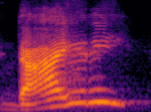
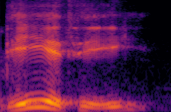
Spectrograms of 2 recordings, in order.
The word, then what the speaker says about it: deity: Now, you might hear the word deity and if if you got an accent, you might pronounce it diety. But diety, but what makes it, it's not funny, but I get it because if you look at the word deity, right, I can see if you just pronounce it like it looks, it looks like diet, right? Diety because it's diet with a Y on it.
